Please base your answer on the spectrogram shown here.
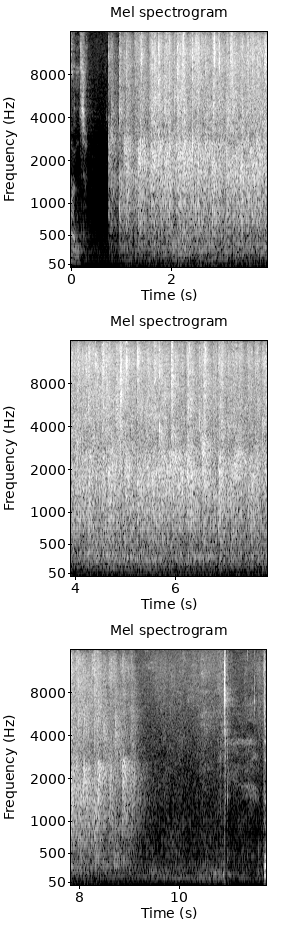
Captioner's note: applause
